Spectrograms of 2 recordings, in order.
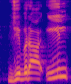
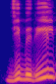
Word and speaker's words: جبرائیل: ان کا جو نام کا تلفظ ہے نا بچوں, مختلف اعتبارات سے جبرائیل پڑھنا بھی درست, جبریل پڑھنا بھی درست اور جبرائیل پڑھنا بھی درست, تینوں درست تلفظ ہیں.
